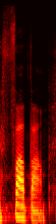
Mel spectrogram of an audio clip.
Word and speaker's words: PFAPA: a hablar del síndrome fapa que se escribe pfapa en realidad Porque son el acrónimo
